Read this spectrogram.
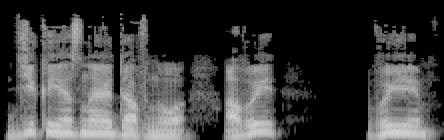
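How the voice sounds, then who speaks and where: A male reader plays a tender young wife caught between two loves, raising his voice above its natural pitch to a medium, softened tone. Her pleading, hesitant lines come slowly, animated, emotional and uncertain, in a storybook reading recorded dry and close.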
